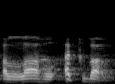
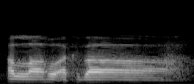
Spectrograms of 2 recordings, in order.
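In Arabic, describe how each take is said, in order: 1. تُقال بحزم وجزم. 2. تُقال بأسى وتحسّر. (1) "فليجزم" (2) "كما يقول الذي يأسف على شيء فات"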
